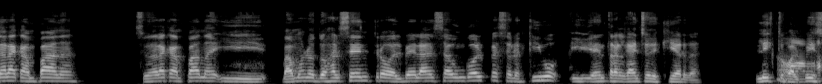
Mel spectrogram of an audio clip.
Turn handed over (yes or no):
yes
